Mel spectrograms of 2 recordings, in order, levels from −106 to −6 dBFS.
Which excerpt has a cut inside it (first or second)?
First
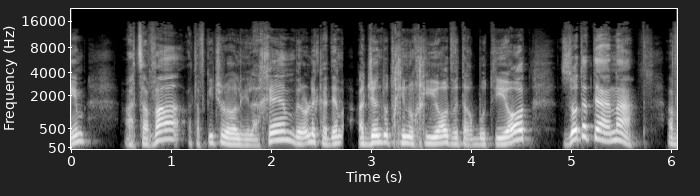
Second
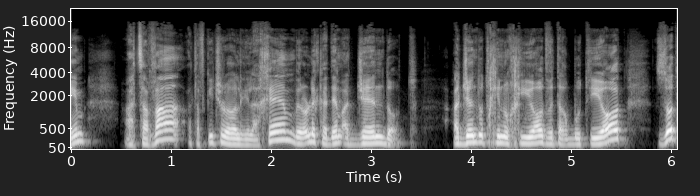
first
